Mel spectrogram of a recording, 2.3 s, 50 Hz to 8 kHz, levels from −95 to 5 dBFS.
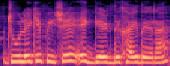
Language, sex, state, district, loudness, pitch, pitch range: Hindi, female, Delhi, New Delhi, -12 LUFS, 260 Hz, 235-275 Hz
